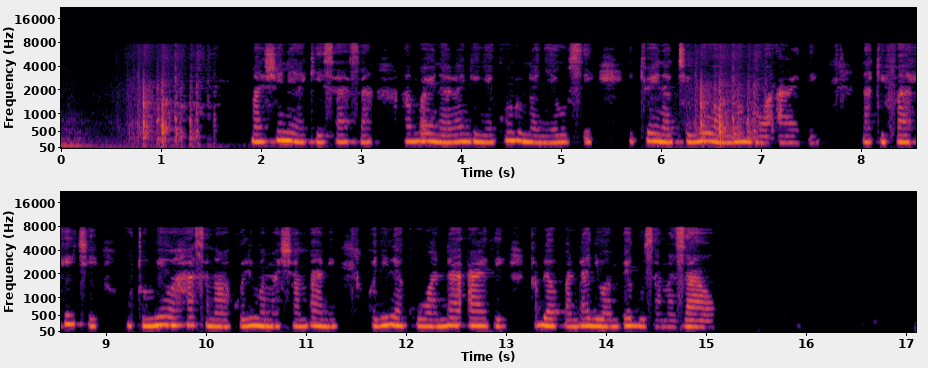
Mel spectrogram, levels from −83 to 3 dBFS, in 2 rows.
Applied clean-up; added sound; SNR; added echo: classical method spectral subtraction.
